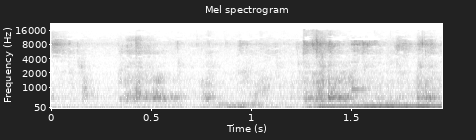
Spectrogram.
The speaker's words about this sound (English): I'm saying all this and it's raining, and that's a sign. The sound of that rain, that I want you to fully close your eyes, and I want you to understand your importance.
